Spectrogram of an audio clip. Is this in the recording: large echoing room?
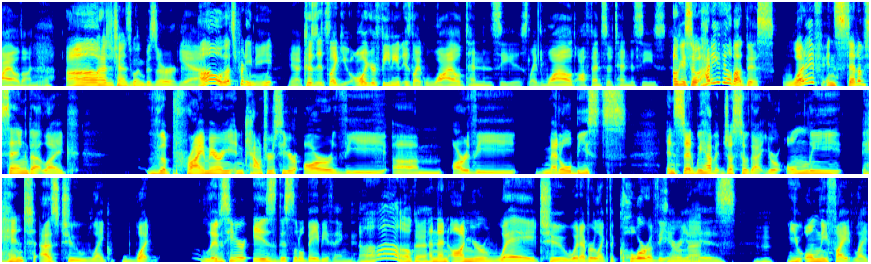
no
